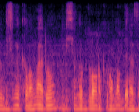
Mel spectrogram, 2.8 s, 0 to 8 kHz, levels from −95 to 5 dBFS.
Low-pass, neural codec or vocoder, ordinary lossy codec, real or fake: 7.2 kHz; codec, 44.1 kHz, 2.6 kbps, SNAC; none; fake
